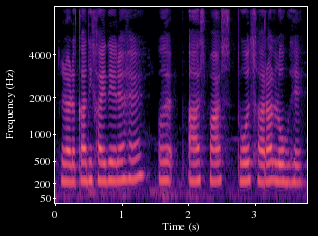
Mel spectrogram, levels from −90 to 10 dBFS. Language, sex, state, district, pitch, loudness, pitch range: Marwari, female, Rajasthan, Churu, 235 Hz, -28 LUFS, 230-245 Hz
